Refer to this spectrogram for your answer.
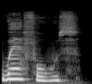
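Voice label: "wherefores", British English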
